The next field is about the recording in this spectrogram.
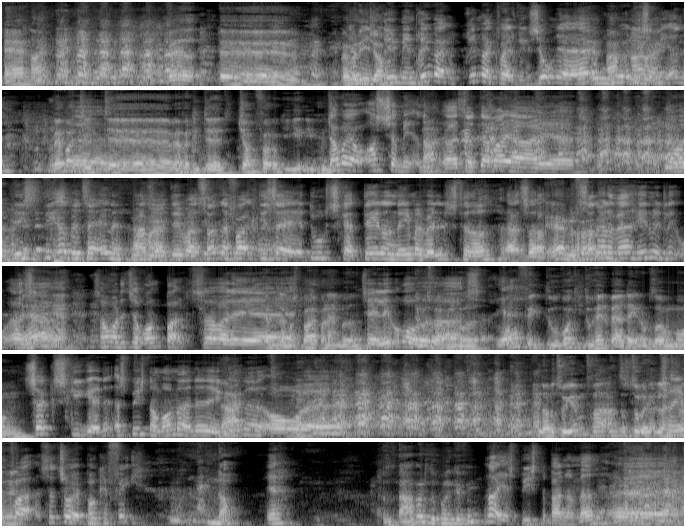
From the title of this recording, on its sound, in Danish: LIVE fra Chase i Roskilde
